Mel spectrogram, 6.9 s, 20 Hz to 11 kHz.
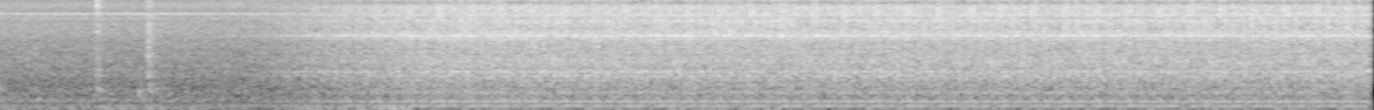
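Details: Ford F-150 just after an AC compressor replacement, with the belt reinstalled, no refrigerant, and the clutch pigtail unplugged. After a short crank it settles into a steady, even idle with no knocks, squeals or belt chirp. Runs smoothly.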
